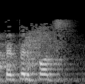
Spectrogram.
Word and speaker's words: Pepper Potts: A Pepper Pons, mejor conocida como Edith de Juárez. – Saludos, Edith. – Ah, Pepper Potts.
